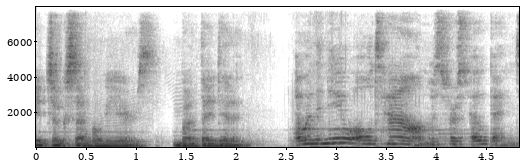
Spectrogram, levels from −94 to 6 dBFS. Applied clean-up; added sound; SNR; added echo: neural separator model SepFormer DNS4.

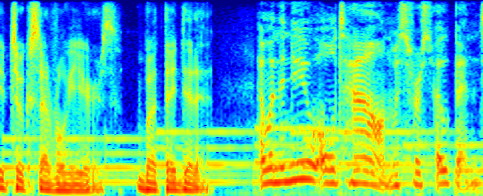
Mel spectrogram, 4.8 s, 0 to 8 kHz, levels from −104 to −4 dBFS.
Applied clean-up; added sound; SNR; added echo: none; none; none; none.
